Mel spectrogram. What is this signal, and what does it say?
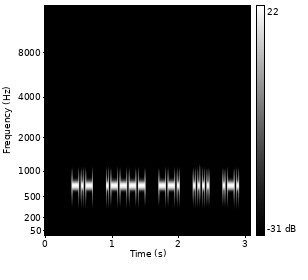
Morse code, heard as a keyed tone, about 34 wpm, spaced as for 25 wpm, 700 Hz. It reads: K1GHR
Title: USA Call Signs - 5 Characters - 2x Character Spacing - 35wpm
